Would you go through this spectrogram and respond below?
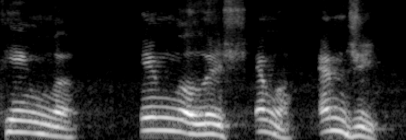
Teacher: that ng sound. We use the nasal cavity.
